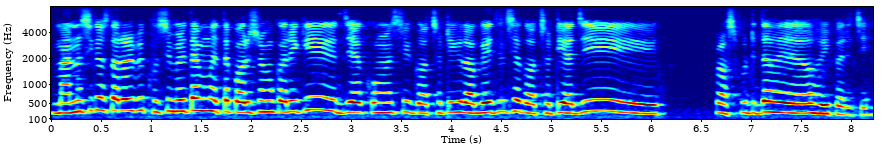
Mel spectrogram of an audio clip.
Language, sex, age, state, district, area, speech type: Odia, female, 18-30, Odisha, Jajpur, rural, spontaneous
